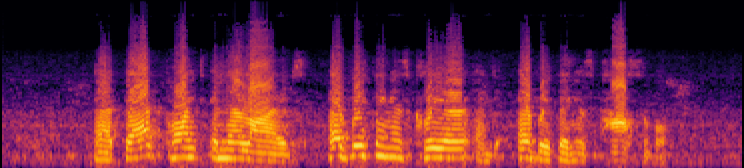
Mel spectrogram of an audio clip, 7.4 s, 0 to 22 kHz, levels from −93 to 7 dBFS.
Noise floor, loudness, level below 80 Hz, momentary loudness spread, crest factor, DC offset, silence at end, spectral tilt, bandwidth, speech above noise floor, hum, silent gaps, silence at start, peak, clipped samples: -40 dBFS; -8 LUFS; -48 dBFS; 15 LU; 10 dB; under 0.1%; 0.8 s; -6 dB/octave; 13.5 kHz; 31 dB; none; none; 0.95 s; 0 dBFS; 0.1%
